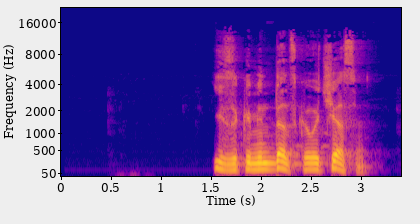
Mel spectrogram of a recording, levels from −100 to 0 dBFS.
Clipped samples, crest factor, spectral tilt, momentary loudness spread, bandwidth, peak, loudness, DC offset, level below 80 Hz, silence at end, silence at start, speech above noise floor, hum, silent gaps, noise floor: under 0.1%; 18 dB; -6.5 dB/octave; 12 LU; 13 kHz; -2 dBFS; -18 LUFS; under 0.1%; -54 dBFS; 0.4 s; 1.55 s; 66 dB; 50 Hz at -45 dBFS; none; -83 dBFS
